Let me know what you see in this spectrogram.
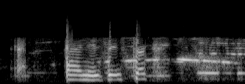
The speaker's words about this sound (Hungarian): Elnézést csak mellettem elment egy tűzoltó.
